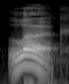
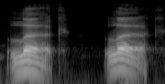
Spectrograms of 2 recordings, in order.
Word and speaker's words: look: Luke. Bringing the corners of my lips inwards. Ooh. Whereas, look. Totally neutral. Our teeth are close together.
